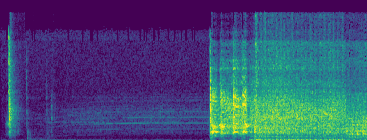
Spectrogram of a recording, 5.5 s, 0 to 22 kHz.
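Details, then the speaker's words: 2014 BMW G 650 GS single-cylinder during oil change, run until hot: quiet idle, then a steady rushing whoosh as the radiator fan kicks on, showing the engine is up to operating temperature. "Once it's hot, and you know that when the fans kick on, when you hear the fans, you know it's up to temperature."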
